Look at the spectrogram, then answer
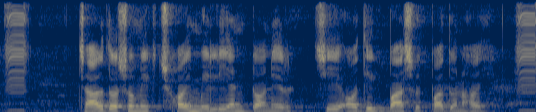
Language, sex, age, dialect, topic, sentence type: Bengali, male, 25-30, Standard Colloquial, agriculture, statement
